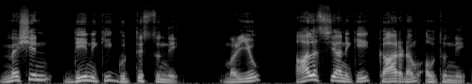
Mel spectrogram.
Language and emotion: Telugu, neutral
